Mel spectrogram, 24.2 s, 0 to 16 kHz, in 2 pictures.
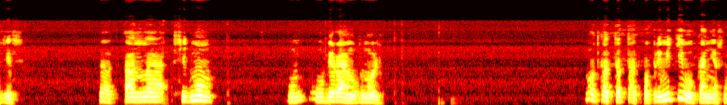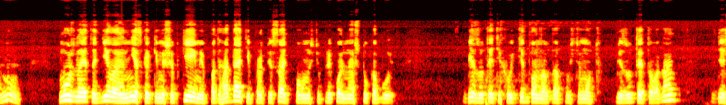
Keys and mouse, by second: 4.0-5.5 drag, 21.1 click.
